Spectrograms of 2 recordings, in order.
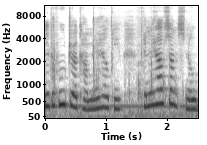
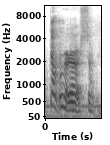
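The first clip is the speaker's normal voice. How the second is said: ordinary talk, nothing marked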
